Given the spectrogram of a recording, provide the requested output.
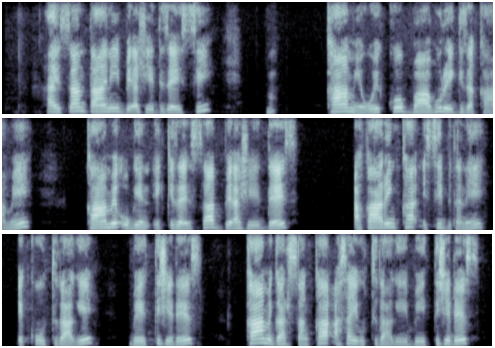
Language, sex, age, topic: Gamo, female, 18-24, government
